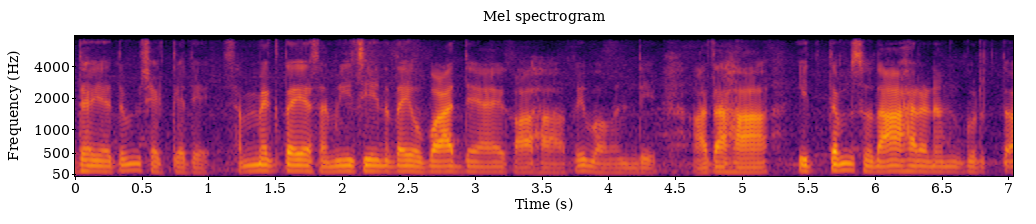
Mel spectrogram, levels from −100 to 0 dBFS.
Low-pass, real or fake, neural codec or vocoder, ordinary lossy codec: 7.2 kHz; real; none; none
